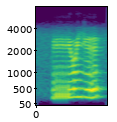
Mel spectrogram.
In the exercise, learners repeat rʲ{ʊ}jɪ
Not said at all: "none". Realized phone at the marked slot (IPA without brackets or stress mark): ʊ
